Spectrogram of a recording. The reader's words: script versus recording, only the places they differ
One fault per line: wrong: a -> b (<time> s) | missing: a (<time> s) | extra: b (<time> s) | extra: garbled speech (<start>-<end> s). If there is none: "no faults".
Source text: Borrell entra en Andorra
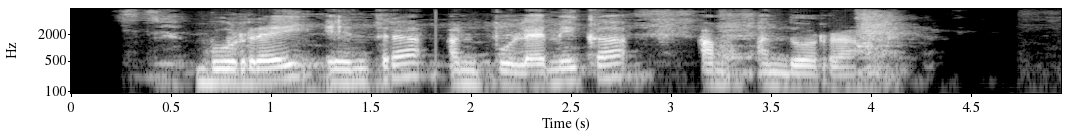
extra: polèmica amb (2.1 s)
